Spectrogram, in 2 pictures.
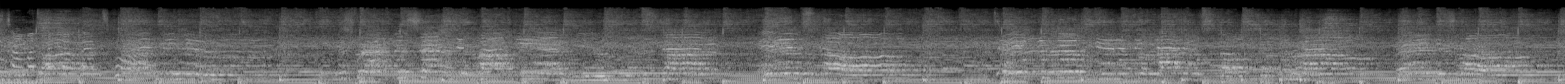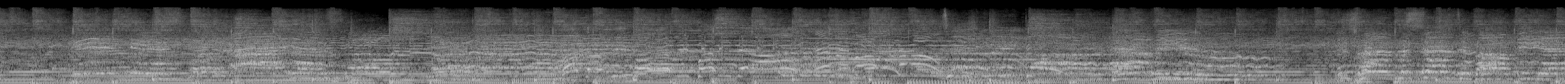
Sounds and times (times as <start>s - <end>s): Singing: 0.0s - 9.2s, 16.3s - 31.3s
Vocal music: 0.0s - 31.3s.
